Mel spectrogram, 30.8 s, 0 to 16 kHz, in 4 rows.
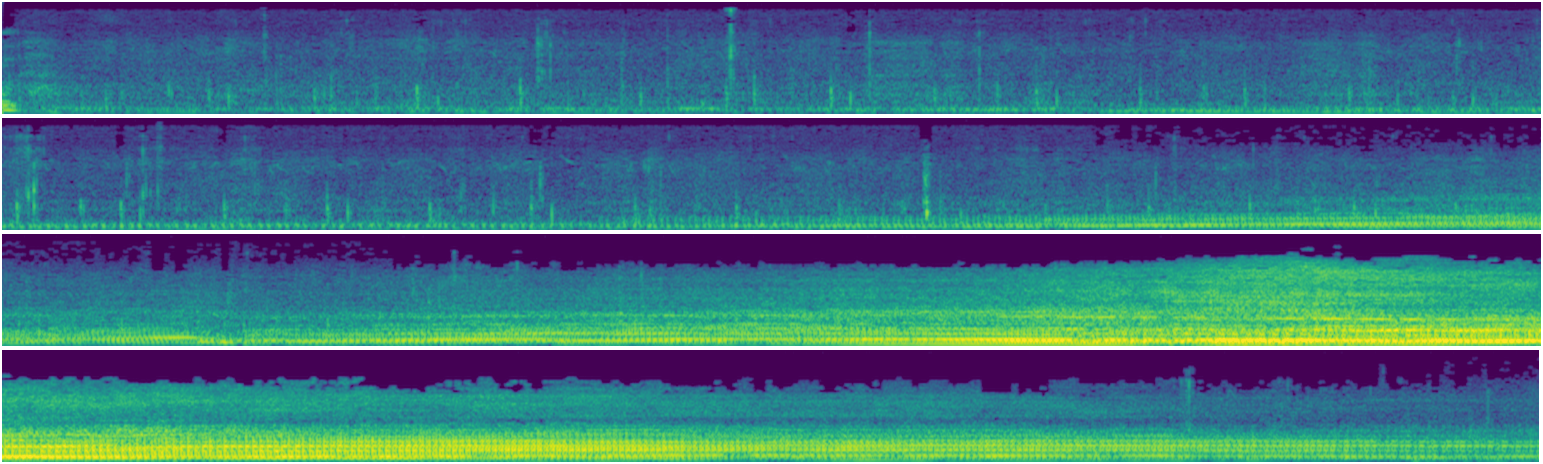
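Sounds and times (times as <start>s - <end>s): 
motorcycle engine revving: 10.9s - 30.7s.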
